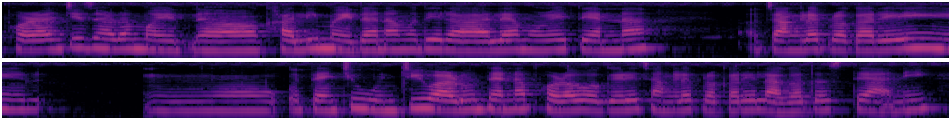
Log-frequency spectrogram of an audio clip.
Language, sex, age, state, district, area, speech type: Marathi, female, 30-45, Maharashtra, Wardha, rural, spontaneous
